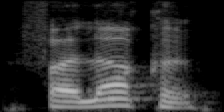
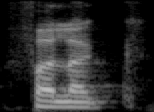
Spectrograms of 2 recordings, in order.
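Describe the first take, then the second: First: The final consonant ends with a slight echoing bounce. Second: The final consonant stops flatly without any bounce. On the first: The speaker calls it right. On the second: The speaker calls it wrong.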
